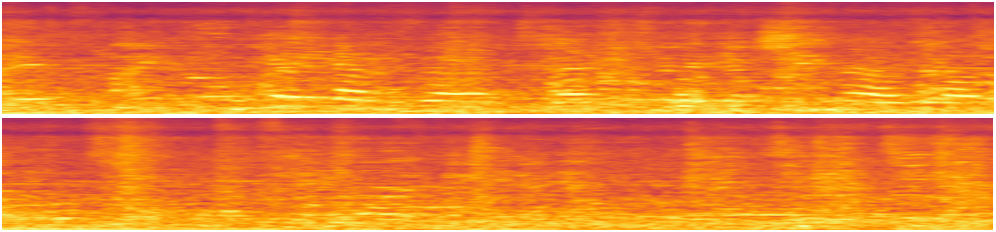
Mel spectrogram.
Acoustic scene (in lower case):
crowded indoor space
